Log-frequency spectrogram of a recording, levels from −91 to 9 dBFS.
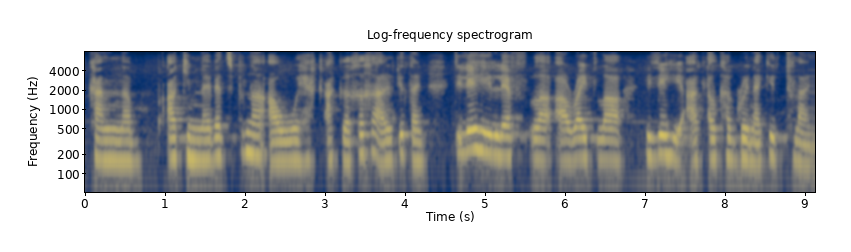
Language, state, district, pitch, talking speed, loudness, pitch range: Sumi, Nagaland, Dimapur, 170 Hz, 145 wpm, -17 LUFS, 160-185 Hz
